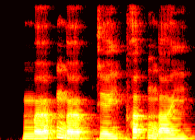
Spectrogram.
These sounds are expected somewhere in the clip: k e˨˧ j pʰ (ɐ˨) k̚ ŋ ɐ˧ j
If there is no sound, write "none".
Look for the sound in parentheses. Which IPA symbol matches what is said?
ɐ˥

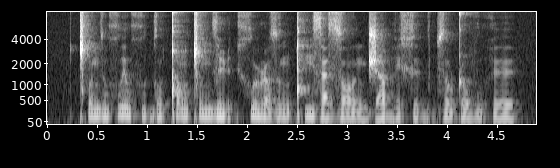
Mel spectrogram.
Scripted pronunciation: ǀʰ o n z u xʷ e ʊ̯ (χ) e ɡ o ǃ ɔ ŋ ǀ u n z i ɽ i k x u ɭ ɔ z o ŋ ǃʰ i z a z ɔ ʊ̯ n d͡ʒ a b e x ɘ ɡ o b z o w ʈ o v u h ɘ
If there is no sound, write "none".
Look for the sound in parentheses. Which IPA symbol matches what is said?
xʷ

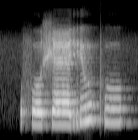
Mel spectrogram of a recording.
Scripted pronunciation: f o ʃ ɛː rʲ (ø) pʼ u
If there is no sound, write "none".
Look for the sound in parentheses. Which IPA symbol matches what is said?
u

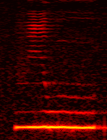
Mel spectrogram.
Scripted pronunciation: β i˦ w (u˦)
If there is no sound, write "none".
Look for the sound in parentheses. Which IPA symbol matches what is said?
u˦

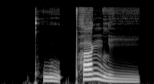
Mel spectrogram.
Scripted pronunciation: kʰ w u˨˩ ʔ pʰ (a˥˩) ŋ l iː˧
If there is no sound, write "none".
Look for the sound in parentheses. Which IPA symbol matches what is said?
a˥˩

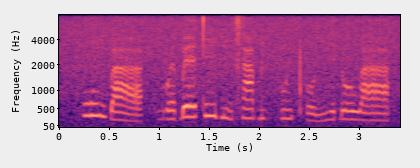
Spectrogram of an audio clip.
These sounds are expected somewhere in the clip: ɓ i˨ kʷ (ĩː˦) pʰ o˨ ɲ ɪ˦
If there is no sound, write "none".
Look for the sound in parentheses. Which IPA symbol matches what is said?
ĩ˦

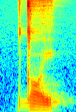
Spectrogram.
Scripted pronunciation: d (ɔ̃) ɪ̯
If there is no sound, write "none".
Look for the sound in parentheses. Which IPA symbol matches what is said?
ɔ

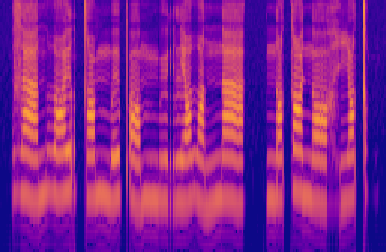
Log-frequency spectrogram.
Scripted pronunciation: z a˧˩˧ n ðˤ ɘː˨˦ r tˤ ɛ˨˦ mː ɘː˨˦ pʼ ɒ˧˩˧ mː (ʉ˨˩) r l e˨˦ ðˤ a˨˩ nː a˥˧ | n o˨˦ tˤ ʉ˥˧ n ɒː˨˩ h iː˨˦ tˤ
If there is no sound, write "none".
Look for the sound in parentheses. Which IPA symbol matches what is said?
ʉ˨˩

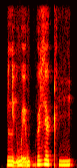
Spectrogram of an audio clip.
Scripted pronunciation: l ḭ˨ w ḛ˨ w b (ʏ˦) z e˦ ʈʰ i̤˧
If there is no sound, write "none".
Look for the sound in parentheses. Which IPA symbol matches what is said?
ʏ˦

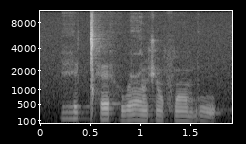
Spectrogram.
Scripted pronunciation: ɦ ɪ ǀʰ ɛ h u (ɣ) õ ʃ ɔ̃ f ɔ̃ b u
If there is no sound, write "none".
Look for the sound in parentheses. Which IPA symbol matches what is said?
ʕ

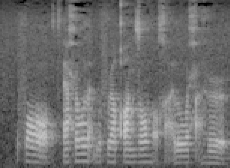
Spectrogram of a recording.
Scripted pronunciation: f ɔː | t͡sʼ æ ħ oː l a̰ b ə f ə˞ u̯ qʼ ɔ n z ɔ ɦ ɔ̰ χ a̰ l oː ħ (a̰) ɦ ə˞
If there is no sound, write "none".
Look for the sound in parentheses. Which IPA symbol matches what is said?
a̰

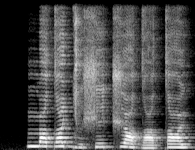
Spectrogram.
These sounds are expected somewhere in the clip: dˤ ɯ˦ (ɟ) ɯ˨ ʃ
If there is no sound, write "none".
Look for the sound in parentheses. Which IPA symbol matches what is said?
ɟ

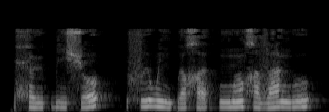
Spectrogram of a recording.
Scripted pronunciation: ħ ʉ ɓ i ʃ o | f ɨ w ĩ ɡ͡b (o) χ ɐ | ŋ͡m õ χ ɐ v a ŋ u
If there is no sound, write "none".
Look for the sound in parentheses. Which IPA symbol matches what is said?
ɵ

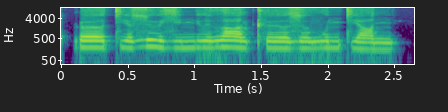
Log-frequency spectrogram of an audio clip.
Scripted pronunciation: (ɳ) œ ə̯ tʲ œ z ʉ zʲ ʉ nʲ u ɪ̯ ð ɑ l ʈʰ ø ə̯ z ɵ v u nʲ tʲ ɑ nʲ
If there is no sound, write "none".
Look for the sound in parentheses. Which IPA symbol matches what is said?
ɽ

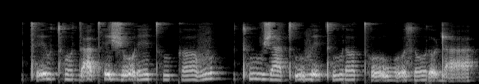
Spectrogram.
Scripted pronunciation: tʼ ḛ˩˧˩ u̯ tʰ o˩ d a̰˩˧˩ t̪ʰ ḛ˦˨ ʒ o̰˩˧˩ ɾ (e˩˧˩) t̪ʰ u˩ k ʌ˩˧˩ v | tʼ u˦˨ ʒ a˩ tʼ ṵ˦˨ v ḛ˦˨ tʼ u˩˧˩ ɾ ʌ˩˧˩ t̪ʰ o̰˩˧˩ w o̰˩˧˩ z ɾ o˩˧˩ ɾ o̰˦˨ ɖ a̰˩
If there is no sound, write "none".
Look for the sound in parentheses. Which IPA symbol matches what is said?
e˩˧˩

